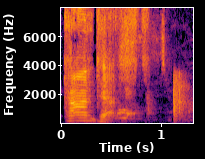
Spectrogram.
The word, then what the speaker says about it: contest: If it's a noun, we say contest.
